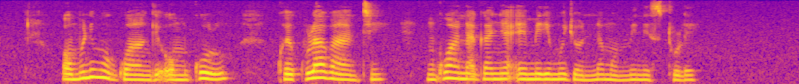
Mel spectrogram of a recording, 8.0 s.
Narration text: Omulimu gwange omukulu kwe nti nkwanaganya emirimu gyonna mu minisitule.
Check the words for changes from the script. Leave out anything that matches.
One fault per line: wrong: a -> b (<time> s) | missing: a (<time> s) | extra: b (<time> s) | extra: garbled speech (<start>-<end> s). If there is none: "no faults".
extra: kulaba (3.0 s)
